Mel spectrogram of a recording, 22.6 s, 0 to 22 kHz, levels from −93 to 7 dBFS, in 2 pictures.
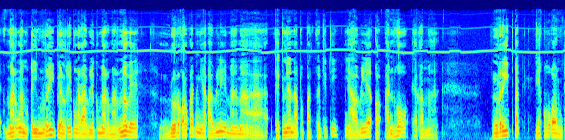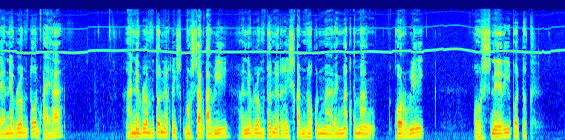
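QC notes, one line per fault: Throughout: switching supply whistle. A high, thin whistle wanders between about 4.56 and 5.25 kHz, sitting around 5 kHz at roughly 20 dB below the speech. A switching power supply cycling in an audible burst mode, or beating against another supply, puts its ripple straight into the band. On a spectrogram it is a narrow horizontal line near 5 kHz that drifts and steps in pitch as the load on the supply shifts, running underneath the whole recording.
2.72–2.75 s, 7.53–7.56 s, 11.99–12.03 s, 18.37–18.40 s: damaged data in a compressed stream. Each is a brief chirp, squawk, click or short hole of about 33 ms. Corrupted bytes in the encoded stream leave the decoder misreading or discarding a frame, losing sync and hunting for the next valid header. The waveform shows an abrupt discontinuity at each point.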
